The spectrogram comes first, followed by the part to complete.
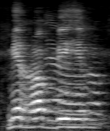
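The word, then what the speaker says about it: مِنْ رَبِّهِمْ: Tulisannya mir rabbihim, min rabbihim dibaca mir rabbihim.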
